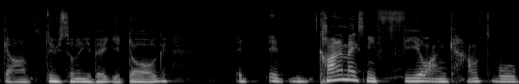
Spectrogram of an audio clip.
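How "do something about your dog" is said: ordinary talk, nothing marked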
